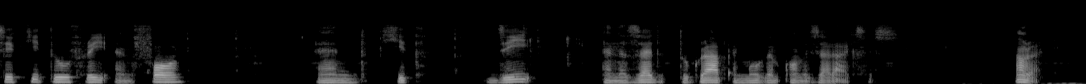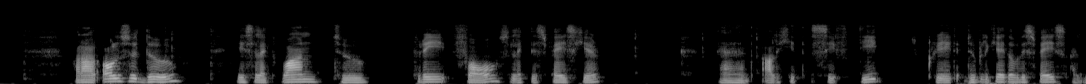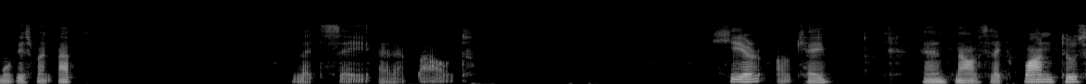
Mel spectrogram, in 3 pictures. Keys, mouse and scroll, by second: 1.8 middle click, 5.7 g, 8.5-10.6 drag, 10.6-12.7 middle drag, 13.4-17.3 right drag, 17.3-19.5 middle drag, 19.5 shift+d, 29.0-31.8 drag, 31.8-32.5 right drag.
